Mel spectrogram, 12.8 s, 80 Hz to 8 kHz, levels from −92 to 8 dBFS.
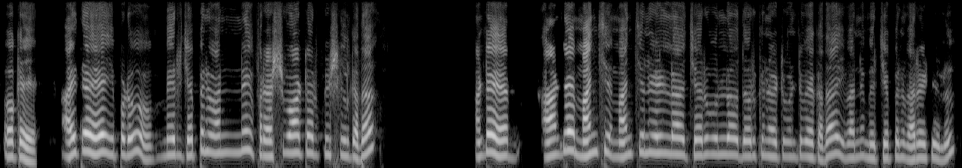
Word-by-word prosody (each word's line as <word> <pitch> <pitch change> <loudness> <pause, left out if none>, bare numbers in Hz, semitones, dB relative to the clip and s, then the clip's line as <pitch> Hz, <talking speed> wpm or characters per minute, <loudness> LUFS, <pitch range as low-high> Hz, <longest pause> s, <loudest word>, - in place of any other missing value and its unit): Okay. 215 -3 +2 0.6
అయితే 270 +5 +6 0.3
ఇప్పుడు 245 +1 0 0.4
మీరు 245 0 -1
చెప్పినవన్నీ 275 +3 -3 0.2
ఫ్రెష్ 225 -1 +1
వాటర్ 270 -1 +2
ఫిష్‌లు 240 -2 -5
కదా! 235 +7 +2 1.4
అంటే, 260 +6 +4 0.8
అంటే 250 +6 +4 0.2
మంచి 275 +6 +3 0.2
మంచినీళ్ళ 270 +3 -2 0.3
చెరువుల్లో 250 +1 -3
దొరికినటువంటివే 225 -1 -5
కదా! 220 +6 -2 0.2
ఇవన్నీ 205 +2 -7
మీరు 195 -2 -5
చెప్పిన 200 +2 -5
వెరైటీలు. 200 +1 -3
240 Hz, 95 wpm, -23 LUFS, 220-265 Hz, 1.4 s, అయితే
